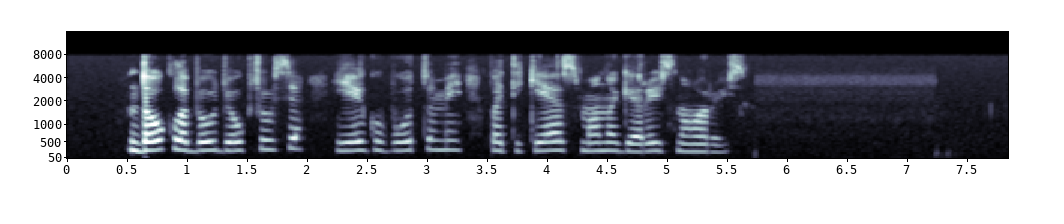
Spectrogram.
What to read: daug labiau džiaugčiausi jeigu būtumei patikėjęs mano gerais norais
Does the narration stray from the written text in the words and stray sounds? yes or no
no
